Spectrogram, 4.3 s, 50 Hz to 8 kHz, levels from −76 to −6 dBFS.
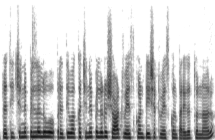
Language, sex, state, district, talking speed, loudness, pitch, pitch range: Telugu, female, Andhra Pradesh, Annamaya, 155 wpm, -16 LUFS, 230 Hz, 210-250 Hz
